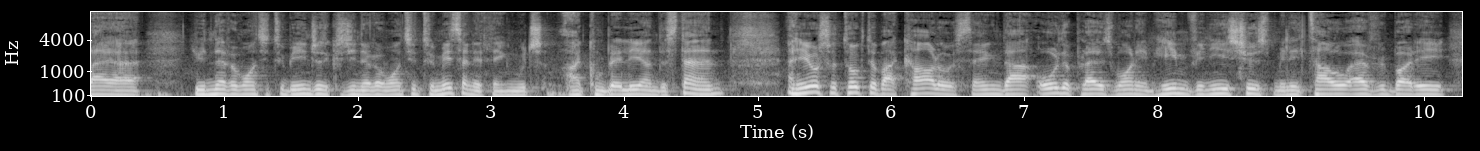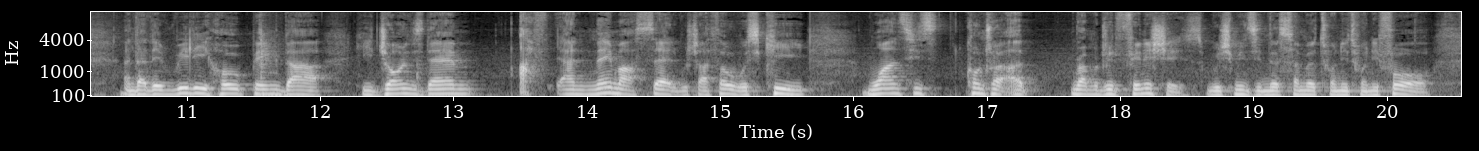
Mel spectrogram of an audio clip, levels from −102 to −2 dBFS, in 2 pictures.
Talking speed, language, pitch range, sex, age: 185 wpm, English, 120-145 Hz, male, 40-59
